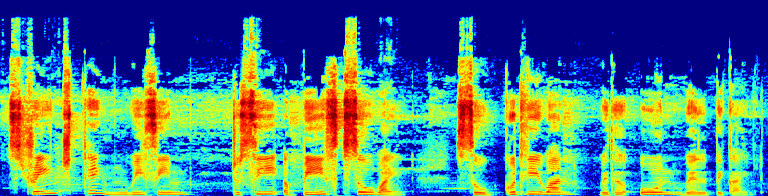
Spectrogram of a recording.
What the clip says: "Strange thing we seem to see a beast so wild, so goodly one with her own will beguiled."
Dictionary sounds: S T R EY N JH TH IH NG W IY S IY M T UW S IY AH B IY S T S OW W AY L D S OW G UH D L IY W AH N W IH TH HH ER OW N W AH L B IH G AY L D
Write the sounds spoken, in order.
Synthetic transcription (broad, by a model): S T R EY N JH T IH NG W IY S IY M T UW S IY AH B IY S T S OW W AY D S OW G UH D L IY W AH N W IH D HH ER OW N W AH L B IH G AY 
